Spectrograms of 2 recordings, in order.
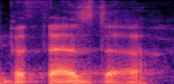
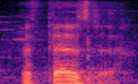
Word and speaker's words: Bethesda: thought it was potassium bethesda okay i still call it potassium sounds better yeah because there's a th in the name bethesda the h is silent besides they can kiss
